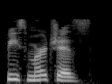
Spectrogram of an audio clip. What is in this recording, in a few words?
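"besmirches", British English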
